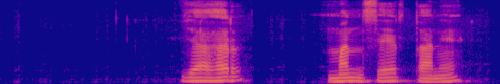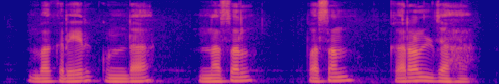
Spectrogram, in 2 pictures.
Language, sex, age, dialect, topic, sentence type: Magahi, male, 25-30, Northeastern/Surjapuri, agriculture, statement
